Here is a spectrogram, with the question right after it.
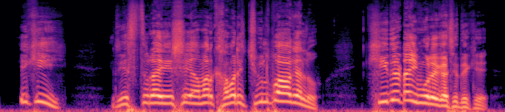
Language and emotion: Bengali, disgusted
